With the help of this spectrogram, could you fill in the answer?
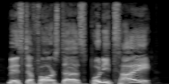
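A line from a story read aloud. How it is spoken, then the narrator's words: Roar from outside. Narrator (German): brüllte es von außen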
